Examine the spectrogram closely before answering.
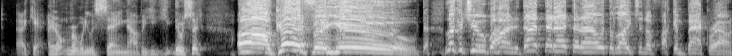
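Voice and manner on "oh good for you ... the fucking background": very loud, high, slow rant, "you" stretched.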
